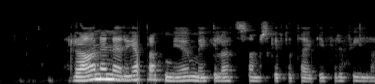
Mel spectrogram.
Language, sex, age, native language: Icelandic, female, 30-39, Icelandic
